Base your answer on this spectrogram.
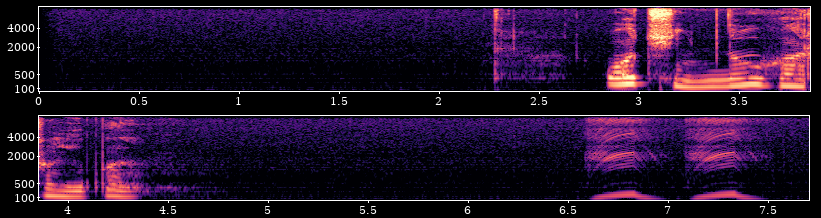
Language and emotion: Russian, sad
